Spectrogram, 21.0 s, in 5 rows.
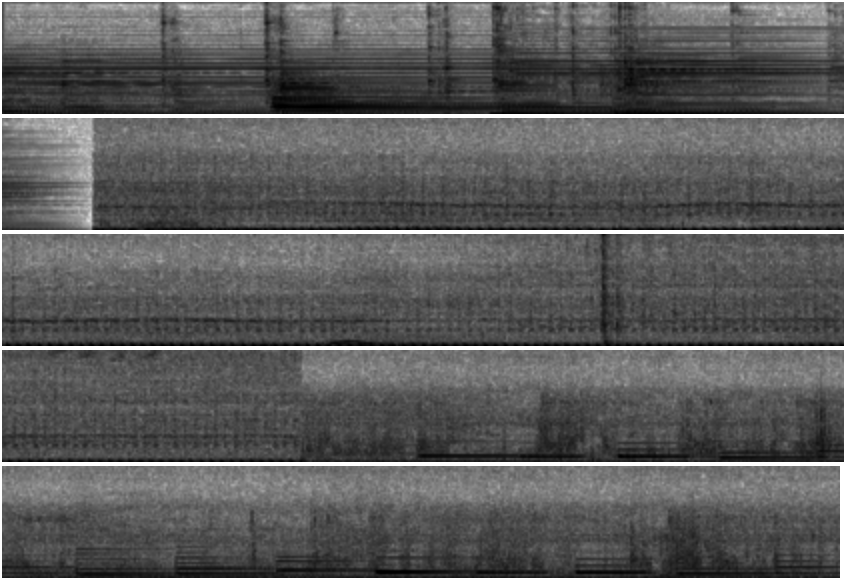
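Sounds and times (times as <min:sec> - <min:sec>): motorcycle engine running: 0:04.7 - 0:21.0.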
